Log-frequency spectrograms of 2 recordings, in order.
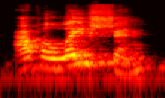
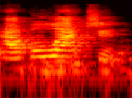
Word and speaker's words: Appalachian: depending on where you hail from some will pronounce it appalachian that's wrong and for those of us who know how to pronounce it right it's appalachian so we always know if someone's from here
